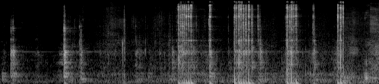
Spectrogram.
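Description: Ratchet snugging down a brake hose bolt on a 2007-11 Honda CR-V during a rear strut replacement, a few quick clicking pulls in short rhythmic bursts, close and clear.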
